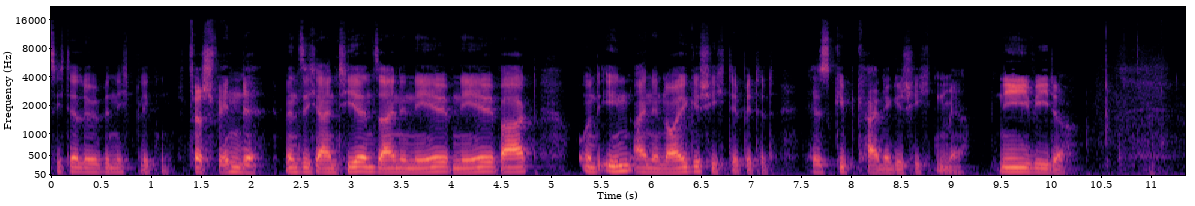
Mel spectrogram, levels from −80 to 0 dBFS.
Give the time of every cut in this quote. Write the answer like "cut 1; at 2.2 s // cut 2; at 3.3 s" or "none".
cut 1; at 1.2 s // cut 2; at 2.2 s // cut 3; at 4.0 s // cut 4; at 5.8 s

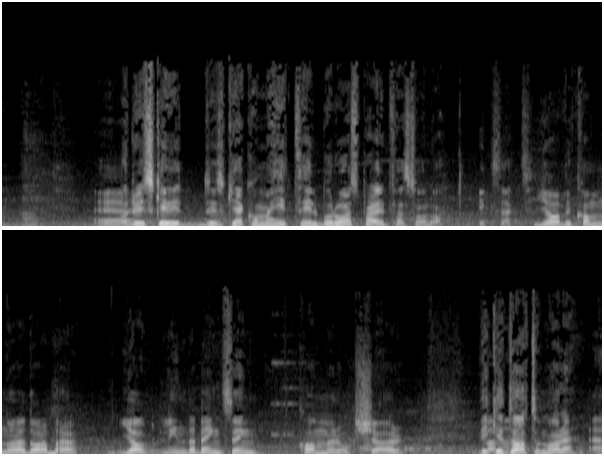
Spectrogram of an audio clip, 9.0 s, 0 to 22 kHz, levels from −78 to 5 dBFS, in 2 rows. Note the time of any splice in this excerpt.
cut 1; at 4.5 s

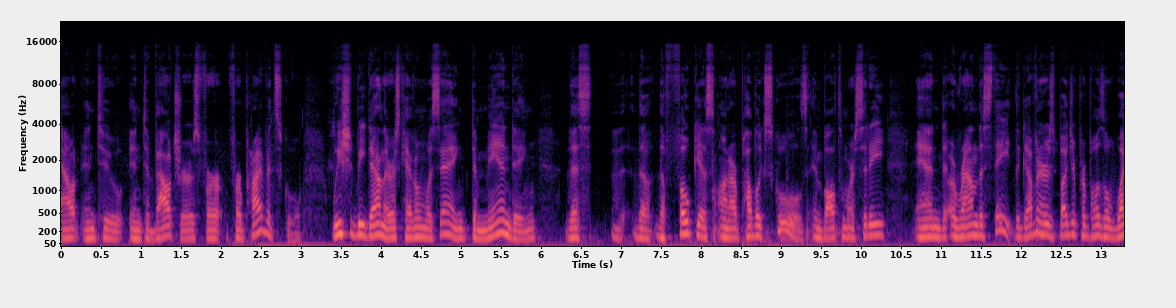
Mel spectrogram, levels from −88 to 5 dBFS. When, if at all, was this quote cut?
cut 1; at 11.1 s

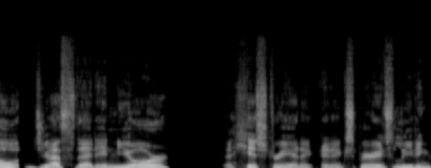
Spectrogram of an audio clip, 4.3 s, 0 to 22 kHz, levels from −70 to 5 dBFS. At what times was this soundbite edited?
none

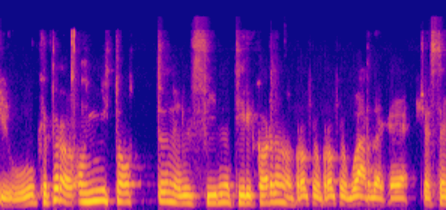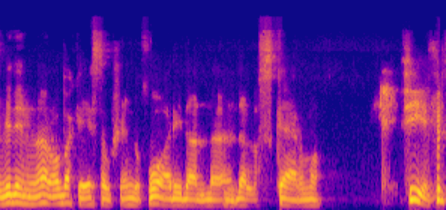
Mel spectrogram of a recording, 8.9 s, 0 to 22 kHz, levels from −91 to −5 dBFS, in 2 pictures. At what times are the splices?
cut 1; at 3.2 s // cut 2; at 4.2 s

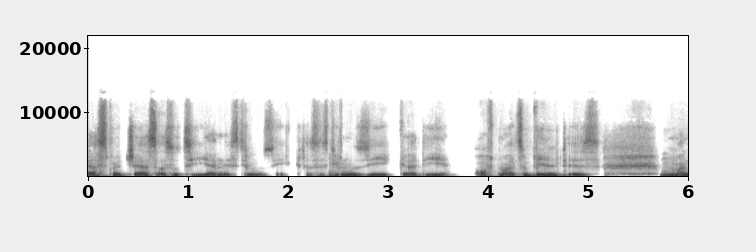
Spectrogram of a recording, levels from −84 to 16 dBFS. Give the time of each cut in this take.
cut 1; at 1.6 s // cut 2; at 2.5 s // cut 3; at 4.4 s

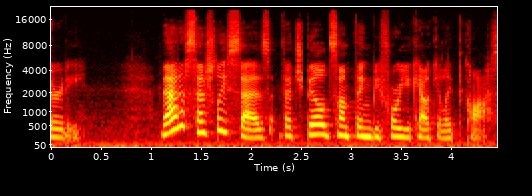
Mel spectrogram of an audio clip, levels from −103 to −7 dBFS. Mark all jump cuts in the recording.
cut 1; at 2.5 s

